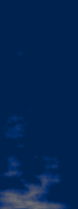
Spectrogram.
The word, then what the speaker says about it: hourly: Porque a palavra hourly, sendo derivada da palavra hour, o som inicial aqui é vocálico, porque o H inicial é mudo.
